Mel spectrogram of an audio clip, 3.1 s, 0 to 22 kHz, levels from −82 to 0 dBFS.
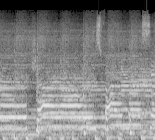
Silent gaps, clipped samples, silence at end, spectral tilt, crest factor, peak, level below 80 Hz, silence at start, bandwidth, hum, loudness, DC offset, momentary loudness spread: none; under 0.1%; 0 s; -3.5 dB/octave; 8 dB; 0 dBFS; -24 dBFS; 0 s; 16.5 kHz; none; -9 LUFS; under 0.1%; 2 LU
